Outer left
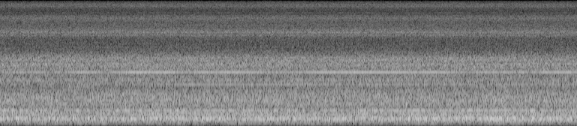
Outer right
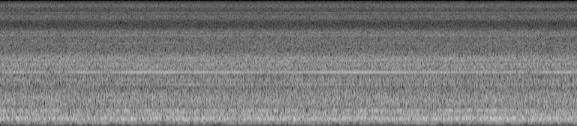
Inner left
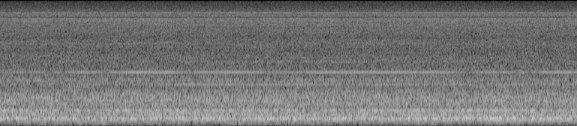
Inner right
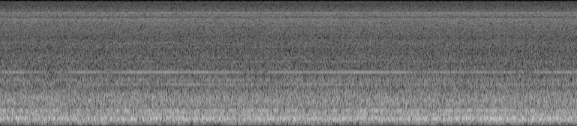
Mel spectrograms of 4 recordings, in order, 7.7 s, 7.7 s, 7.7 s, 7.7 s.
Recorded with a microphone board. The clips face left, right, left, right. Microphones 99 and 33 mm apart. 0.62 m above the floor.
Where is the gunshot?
No gunshot in this recording.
